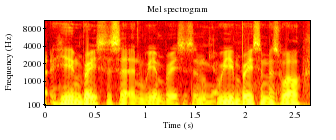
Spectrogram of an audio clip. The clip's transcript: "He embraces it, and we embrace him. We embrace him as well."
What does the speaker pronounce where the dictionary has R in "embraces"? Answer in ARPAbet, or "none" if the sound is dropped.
R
